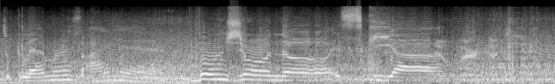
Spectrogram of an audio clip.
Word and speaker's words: buongiorno: Buongiorno, Ischia.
